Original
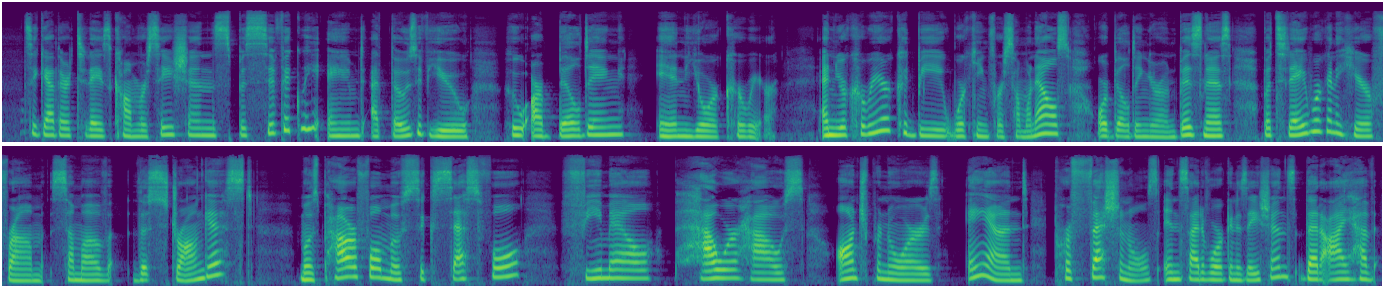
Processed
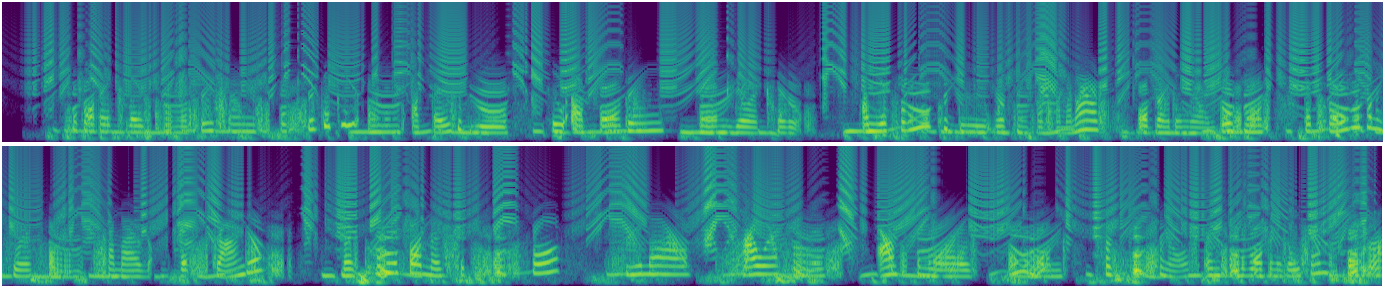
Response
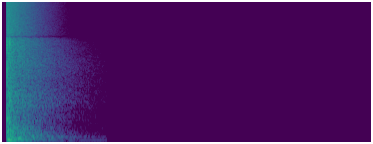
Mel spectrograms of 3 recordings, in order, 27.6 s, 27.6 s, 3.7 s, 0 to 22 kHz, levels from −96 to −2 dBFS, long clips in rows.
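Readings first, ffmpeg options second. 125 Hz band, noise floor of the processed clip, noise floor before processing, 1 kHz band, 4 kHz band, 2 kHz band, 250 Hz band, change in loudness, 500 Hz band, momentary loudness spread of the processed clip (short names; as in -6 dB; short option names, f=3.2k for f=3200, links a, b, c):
-3.5 dB, -38 dBFS, -63 dBFS, +2.0 dB, +6.5 dB, +3.0 dB, +1.0 dB, +2.5 dB, +4.5 dB, 7 LU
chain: -filter_complex "[0:a]acrusher=samples=27:mix=1:aa=0.000001:lfo=1:lforange=27:lforate=0.94,acrossover=split=180|1500[a][b][c];[a]adelay=200[d];[b]adelay=400[e];[d][e][c]amix=inputs=3:normalize=0,afreqshift=110,volume=4dB"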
